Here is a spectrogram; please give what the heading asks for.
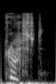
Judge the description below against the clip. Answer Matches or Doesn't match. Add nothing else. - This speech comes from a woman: Matches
